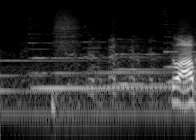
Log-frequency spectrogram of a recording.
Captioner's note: Chuckles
